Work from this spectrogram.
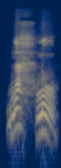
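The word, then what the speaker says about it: نحن: এরপরে নাহনু। আপনারা একটু আমার সাথে সাথে উচ্চারণ করুন। নাহনু, নাহনু। আমাদের মাঝখানের হাটাকে হচ্ছে ঠিক রাখতে হবে, হায়ের উচ্চারণটাকে ঠিক রাখতে হবে এবং হায়ের উচ্চারণটা সাধারণত হয় এপিগ্লটিস থেকে।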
